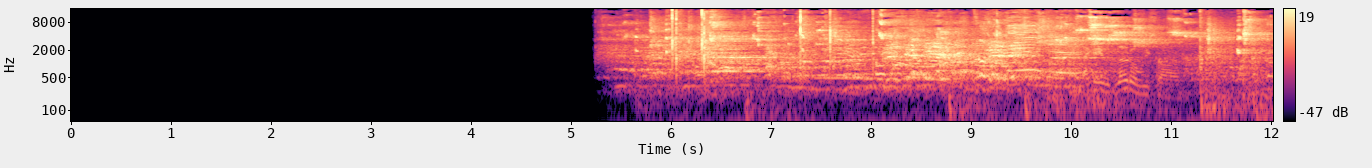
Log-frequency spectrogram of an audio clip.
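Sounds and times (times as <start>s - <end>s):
voices of players and spectators: 5.2s - 12.0s
basketball bouncing on gym floor: 11.2s - 12.0s.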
